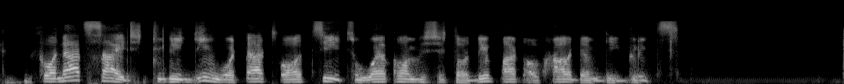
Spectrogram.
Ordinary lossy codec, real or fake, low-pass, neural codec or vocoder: none; fake; none; codec, 16 kHz, 1 kbps, FreqCodec, smaller model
